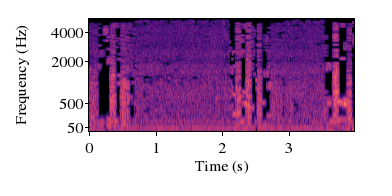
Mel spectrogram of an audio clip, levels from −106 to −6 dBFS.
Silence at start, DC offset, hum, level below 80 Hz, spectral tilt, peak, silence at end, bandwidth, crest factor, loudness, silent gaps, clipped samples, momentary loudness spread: 0 s; under 0.1%; none; -60 dBFS; -3.5 dB/octave; -24 dBFS; 0 s; 5.4 kHz; 22 dB; -48 LUFS; none; under 0.1%; 13 LU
